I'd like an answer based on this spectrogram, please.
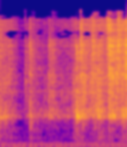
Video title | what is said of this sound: चूल्हे पर मिट्टी मुल्तानी और स्लेटी रोस्ट किया#trending #viral #multanimitti #multani #armaanmalik # | crunch हो गया बिल्कुल ही, आवाज से पता लगा कितनी क्रंच हो गया है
